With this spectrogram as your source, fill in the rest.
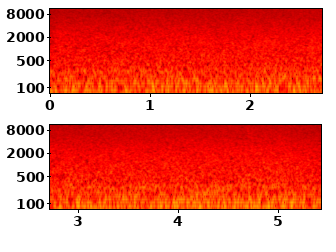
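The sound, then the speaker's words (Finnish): Steady pink noise hisses evenly for the whole stretch, a soft, full-bodied rushing with a deeper, warmer tone than white noise. No voices or other sounds break it. “Ja tältä taas vaaleanpunainen kohina.”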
